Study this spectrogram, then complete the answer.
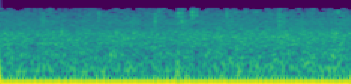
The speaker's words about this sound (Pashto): باران تیز شو، داسې شرشورې شو لکه ناوې چې له اسمانه راخوشې شي.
